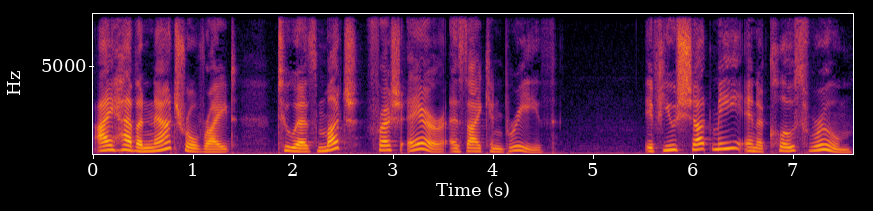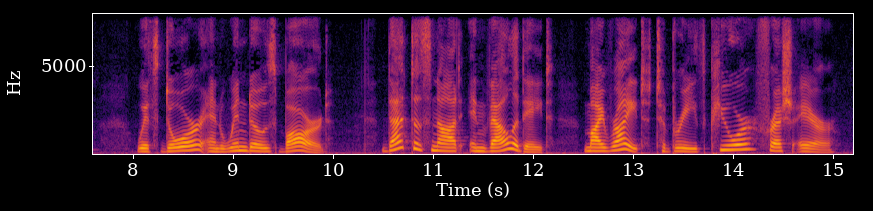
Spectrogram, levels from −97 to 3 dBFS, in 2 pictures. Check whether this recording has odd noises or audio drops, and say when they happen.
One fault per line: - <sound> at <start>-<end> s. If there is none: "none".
none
